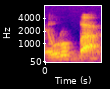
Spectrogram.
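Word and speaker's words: أوروبا: Jadi Urubah bukan Eropa, Urubah gitu bacanya.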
